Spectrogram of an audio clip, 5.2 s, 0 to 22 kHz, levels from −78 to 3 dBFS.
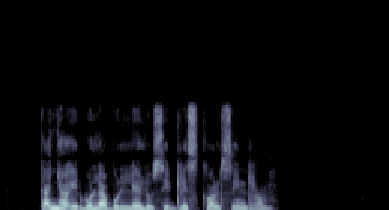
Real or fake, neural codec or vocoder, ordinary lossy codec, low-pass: fake; vocoder, 24 kHz, 100 mel bands, Vocos; none; 10.8 kHz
